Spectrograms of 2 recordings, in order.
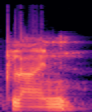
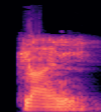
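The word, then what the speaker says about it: klein: এরপরে পরে আমরা দেখতেছি ওয়ার্ডটা আছে কা দিয়ে, ওয়ার্ড এটা ক্লাইন অর্থ ছোট বা স্মল। এটার উচ্চারণটা হবে কা এল এ ই এন, ক্লাইন অর্থাৎ ছোট বা স্মল।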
